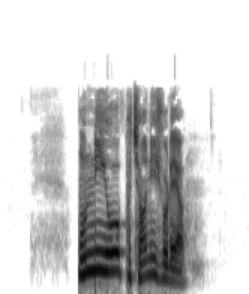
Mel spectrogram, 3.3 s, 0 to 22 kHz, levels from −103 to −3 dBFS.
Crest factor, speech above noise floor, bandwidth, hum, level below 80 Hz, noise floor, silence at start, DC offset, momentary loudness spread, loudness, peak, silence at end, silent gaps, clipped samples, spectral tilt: 14 dB; 74 dB; 7.6 kHz; none; -60 dBFS; -86 dBFS; 1.05 s; under 0.1%; 8 LU; -12 LUFS; 0 dBFS; 0.9 s; none; under 0.1%; -6 dB/octave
